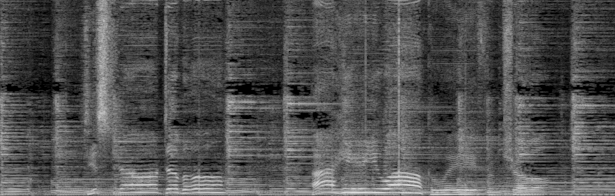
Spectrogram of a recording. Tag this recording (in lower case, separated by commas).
music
